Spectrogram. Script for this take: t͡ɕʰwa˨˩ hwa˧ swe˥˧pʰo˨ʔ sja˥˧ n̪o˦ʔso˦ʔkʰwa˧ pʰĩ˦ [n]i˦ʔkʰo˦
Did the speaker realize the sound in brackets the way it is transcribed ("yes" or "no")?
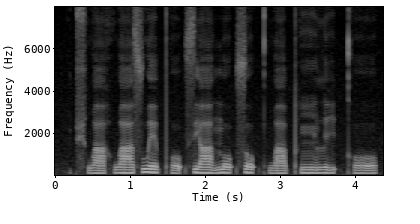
no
